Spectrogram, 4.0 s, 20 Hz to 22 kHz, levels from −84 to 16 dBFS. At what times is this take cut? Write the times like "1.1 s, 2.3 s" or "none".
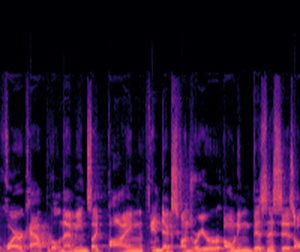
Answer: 2.0 s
